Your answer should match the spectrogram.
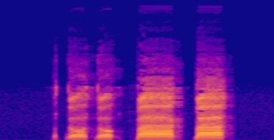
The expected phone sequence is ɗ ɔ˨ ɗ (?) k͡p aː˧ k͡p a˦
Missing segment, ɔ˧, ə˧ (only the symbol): ɔ˧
